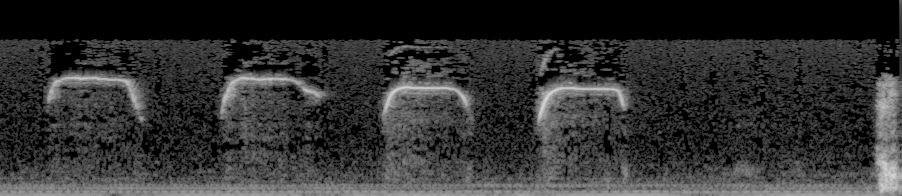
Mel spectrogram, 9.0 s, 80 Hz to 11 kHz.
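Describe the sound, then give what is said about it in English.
A series of four clear, sustained whistle blasts at an even, steady pace, each held about a second, given as a signal, over a low rumbling background, with a brief knock at the end. “I'll give the same signal as last time. 2 whistles.”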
